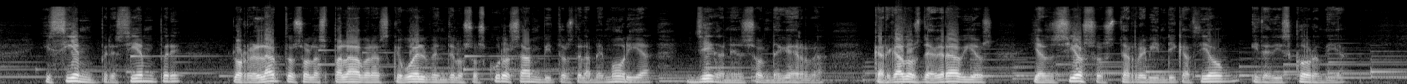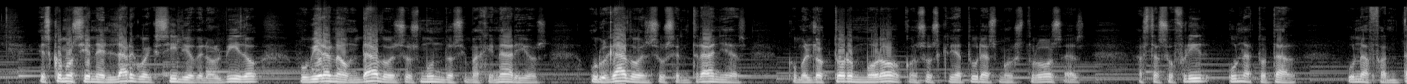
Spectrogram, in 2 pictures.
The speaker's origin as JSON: {"language": "Spanish", "region": "Extremadura", "country": "Spain", "tie": "born or raised there", "said": "En mi infancia, en la Extremadura de los años 50, su mundo no tiene nada que ver con el de hoy. No teníamos luz eléctrica, no teníamos agua corriente."}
